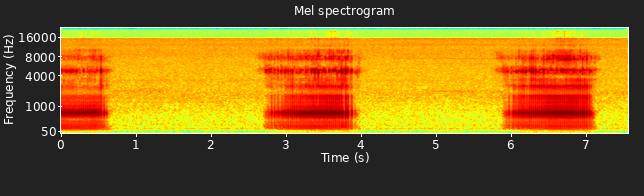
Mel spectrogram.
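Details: Elderly female Boston Terrier snoring loudly while asleep indoors, three long rasping snores about three seconds apart, each a rough buzzing exhale with a steady midrange drone and breathy hiss, quiet pauses between them.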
